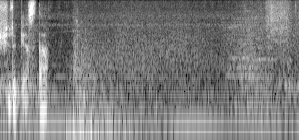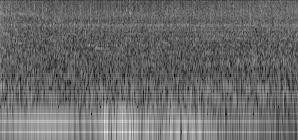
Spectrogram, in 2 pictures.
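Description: Water gushes and splashes steadily from a fountain.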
